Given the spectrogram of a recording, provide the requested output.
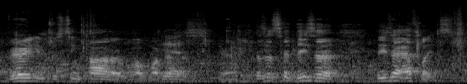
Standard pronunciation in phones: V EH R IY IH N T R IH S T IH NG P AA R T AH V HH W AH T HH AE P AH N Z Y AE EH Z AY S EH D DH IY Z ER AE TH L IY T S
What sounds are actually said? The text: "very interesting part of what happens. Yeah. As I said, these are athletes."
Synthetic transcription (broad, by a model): V EH R IY IH N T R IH S T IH NG P AA R T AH V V W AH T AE AH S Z Y AE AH Z AY S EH D DH IY Z ER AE TH L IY T S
